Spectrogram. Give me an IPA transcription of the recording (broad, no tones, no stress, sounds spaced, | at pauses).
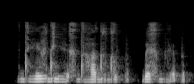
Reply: dʱ e v d i ɦ ɛ̰ x dʱ a d u d o v p ɔ p ɓ ɛ x bʱ ɛ̰ p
